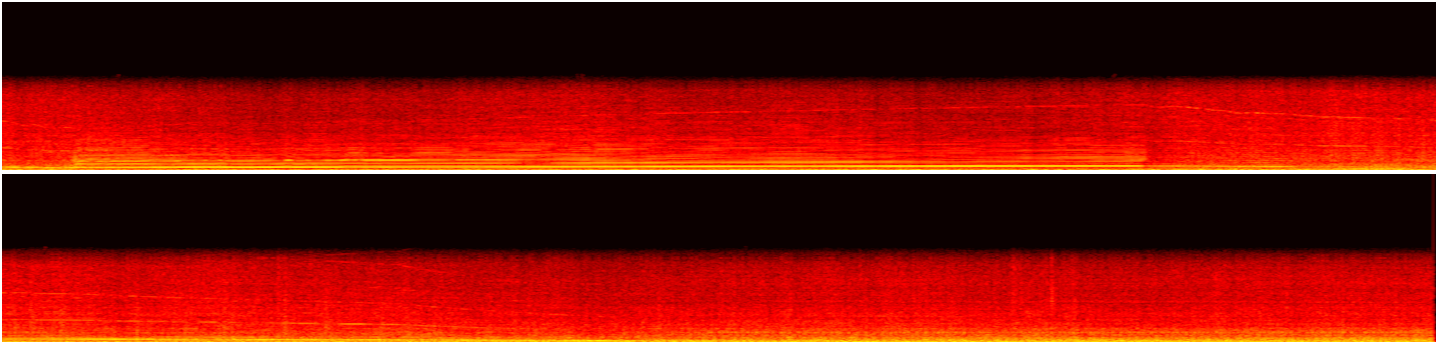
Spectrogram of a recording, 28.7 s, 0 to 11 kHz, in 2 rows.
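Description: Fiat 128 race car's four-cylinder engine, heard from inside the cabin. It pulls in one gear with its pitch climbing steadily after a quick gear change about half a second in. About eleven seconds in the revs drop, and the engine note falls away over several seconds with a whine falling alongside it, then settles into a low, steady run as the car slows.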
